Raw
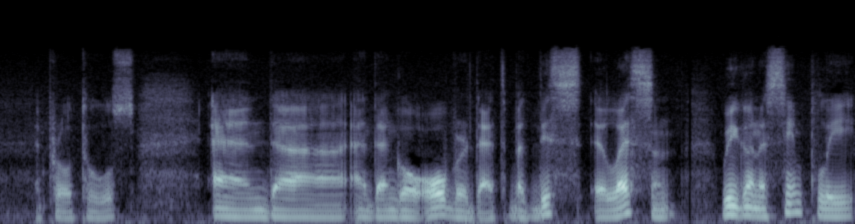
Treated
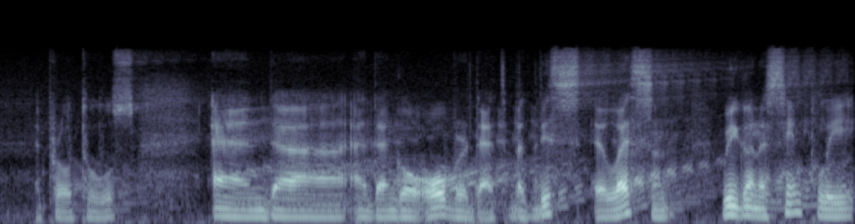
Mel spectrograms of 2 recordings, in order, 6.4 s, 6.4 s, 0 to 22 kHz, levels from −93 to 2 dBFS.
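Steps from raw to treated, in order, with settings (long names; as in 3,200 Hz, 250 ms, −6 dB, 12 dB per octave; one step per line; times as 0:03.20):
echo with shifted repeats 123 ms, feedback 62%, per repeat +99 Hz, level −17 dB
level +1.5 dB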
